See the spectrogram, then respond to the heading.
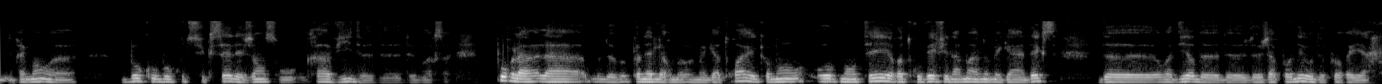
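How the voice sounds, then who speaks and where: A man's medium-pitched voice, fairly slow and fairly even in intonation, with big swings in loudness. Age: 60s. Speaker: biochemist and micronutrition specialist. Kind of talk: podcast interview. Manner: halting, many hesitations.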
